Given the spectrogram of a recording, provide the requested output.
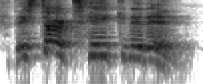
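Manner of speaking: ordinary delivery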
